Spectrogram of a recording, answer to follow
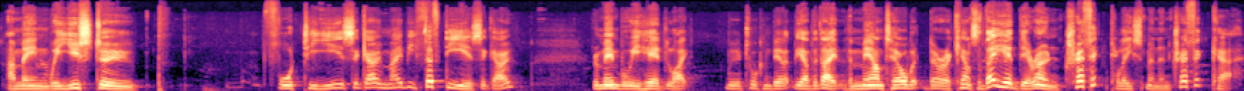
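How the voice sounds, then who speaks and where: Older New Zealand man, rambling, mid-pitched. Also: animated, moderate pace, darkish tone. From South Auckland, New Zealand. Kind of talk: casual reminiscing at a public forum.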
